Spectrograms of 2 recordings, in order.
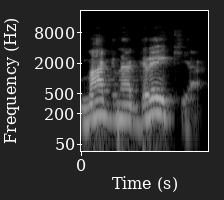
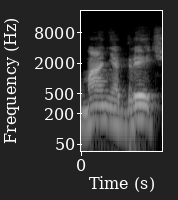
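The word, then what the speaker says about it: Magna Graecia: what was later called magna graia or man graa in the ecclesiastic pronunciation of Latin namely South Italy as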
